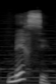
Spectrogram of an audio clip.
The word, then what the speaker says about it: merci: Primeiro, merci. Repare que o R é bem suave, vem lá da garganta.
